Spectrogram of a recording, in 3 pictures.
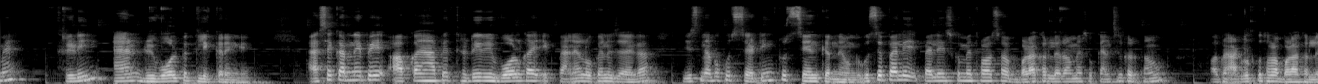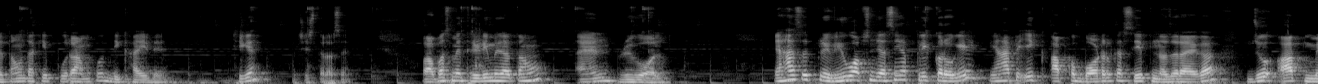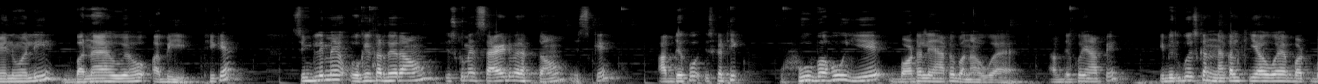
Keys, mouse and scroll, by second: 0.2 scroll down 2, 1.8 click, 12.8 click, 13.9 alt+scroll up 1, 14.7 space, 14.8 click, 15.3 space, 17.1 alt+scroll down 1, 17.8 space, 17.9 click, 18.4 space, 20.1 click, 24.6 click, 32.3-38.1 drag, 38.1 alt+scroll up 1, 38.9 space, 39.0 click, 39.4 space.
